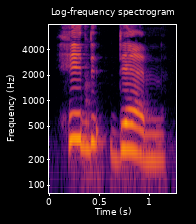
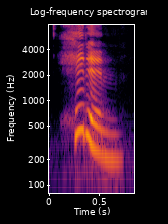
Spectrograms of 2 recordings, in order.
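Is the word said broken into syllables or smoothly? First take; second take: broken; smooth. First: The word has a pause between its syllables. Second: The word has no pause between its syllables. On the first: "Focusing on just the first syllable, hid, and then go to the second syllable, den" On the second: "Put it together"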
